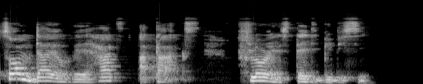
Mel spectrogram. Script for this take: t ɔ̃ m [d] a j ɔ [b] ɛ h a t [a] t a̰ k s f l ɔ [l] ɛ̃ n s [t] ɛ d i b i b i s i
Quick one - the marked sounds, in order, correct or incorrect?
correct, incorrect: v, correct, incorrect: ɹ, correct

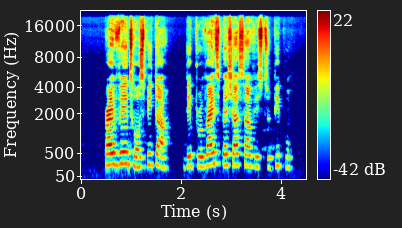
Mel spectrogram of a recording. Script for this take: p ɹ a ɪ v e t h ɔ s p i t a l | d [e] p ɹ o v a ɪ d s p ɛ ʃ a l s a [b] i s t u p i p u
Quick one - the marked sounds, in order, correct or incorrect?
correct, incorrect: v

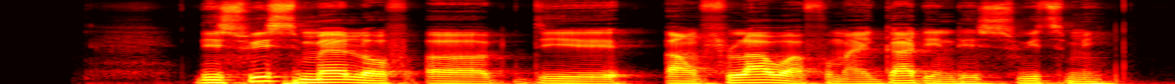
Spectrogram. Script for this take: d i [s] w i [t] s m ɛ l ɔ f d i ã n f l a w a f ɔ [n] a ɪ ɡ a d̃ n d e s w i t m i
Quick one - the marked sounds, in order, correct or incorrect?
correct, correct, incorrect: m

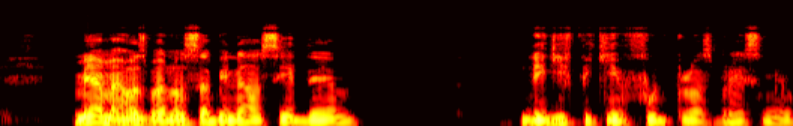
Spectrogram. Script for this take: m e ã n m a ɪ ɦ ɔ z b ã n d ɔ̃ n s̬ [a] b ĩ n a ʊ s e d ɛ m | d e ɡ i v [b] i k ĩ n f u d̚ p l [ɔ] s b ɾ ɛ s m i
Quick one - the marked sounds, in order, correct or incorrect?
correct, incorrect: p, correct

